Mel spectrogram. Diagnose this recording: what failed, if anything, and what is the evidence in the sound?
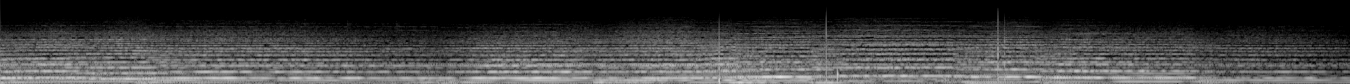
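A voltage pulse, likely from a plug, switch or static discharge in the analogue wiring, was added to the signal, producing loud pops about 15 dB above the sound: a single pop at 7.19–7.21 s, then double pops at 8.26–8.40 s and 9.98–10.07 s, with the sound continuing underneath.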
